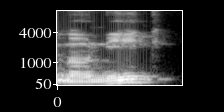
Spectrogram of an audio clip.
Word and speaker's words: Moniek: All right, we are in the Superhero Battle Room with Moniek. I actually pronounced it right because I asked before I went on stage because I wasn't used to that spelling.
